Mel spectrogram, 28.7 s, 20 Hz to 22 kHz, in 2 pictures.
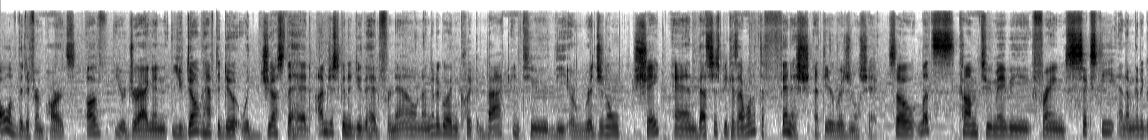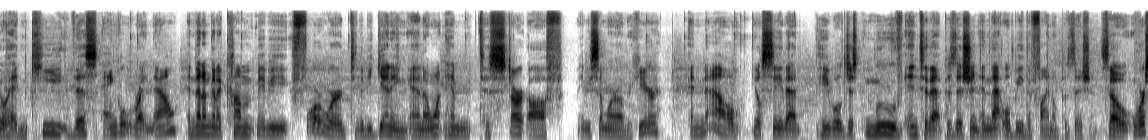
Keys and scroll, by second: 23.9 space, 26.8 space.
